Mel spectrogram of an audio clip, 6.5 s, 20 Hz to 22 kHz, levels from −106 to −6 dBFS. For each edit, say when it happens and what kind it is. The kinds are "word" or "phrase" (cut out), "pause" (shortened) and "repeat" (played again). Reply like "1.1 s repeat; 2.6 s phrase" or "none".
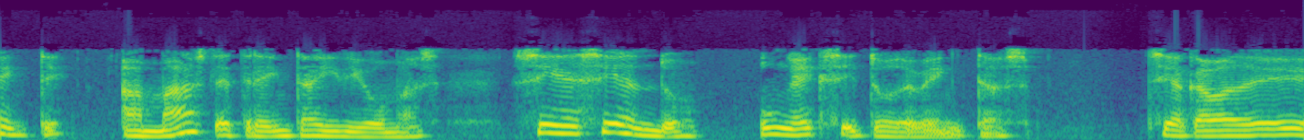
none

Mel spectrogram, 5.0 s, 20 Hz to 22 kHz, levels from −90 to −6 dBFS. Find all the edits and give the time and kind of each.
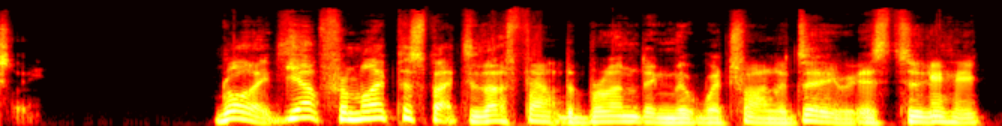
1.6 s word

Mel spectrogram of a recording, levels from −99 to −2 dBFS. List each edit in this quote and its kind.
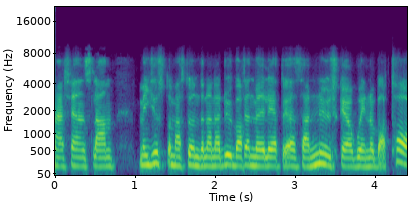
2.4 s word

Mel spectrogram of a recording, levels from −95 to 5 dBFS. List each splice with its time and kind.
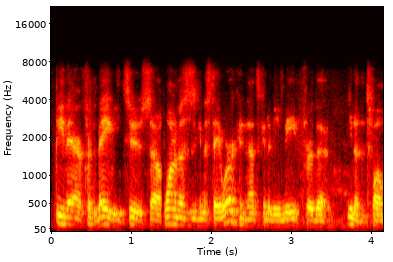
1.4 s word; 3.1 s word

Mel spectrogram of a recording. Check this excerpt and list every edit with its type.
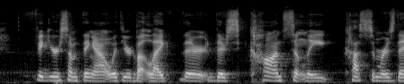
1.3 s word

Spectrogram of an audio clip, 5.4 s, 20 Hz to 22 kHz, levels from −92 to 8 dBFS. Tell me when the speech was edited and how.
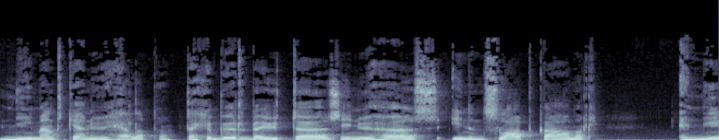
1.3 s pause

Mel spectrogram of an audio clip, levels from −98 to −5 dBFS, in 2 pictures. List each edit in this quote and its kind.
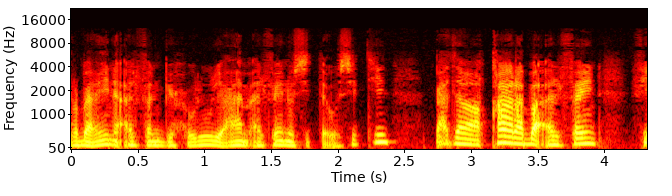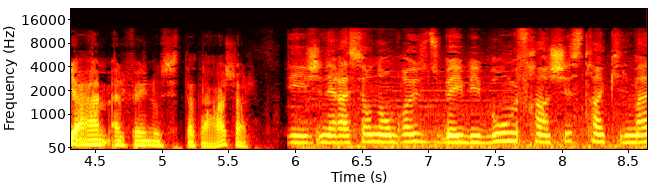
none

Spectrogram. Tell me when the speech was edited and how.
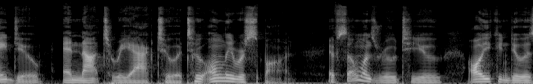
none

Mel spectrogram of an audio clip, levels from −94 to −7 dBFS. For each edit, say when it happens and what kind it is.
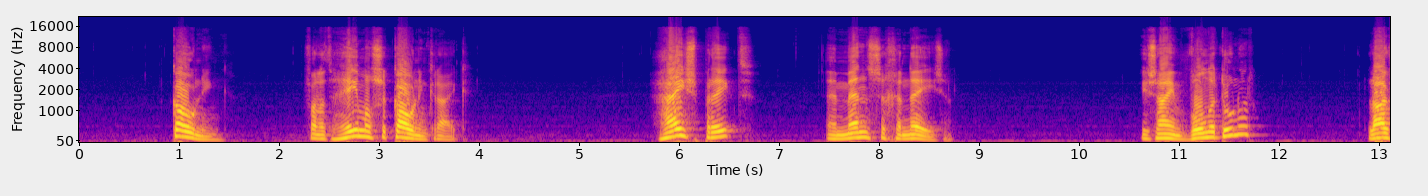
none

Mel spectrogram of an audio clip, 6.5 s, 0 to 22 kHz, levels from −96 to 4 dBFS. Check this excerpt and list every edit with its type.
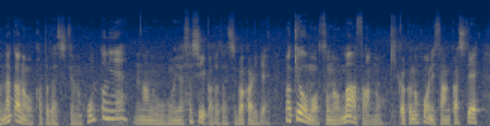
3.6 s pause

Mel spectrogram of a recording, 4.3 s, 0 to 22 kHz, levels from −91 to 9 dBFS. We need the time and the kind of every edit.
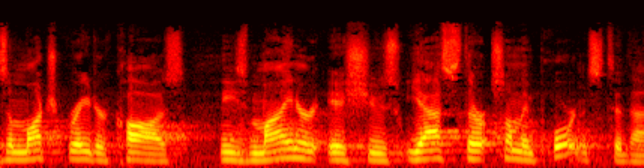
1.5 s word; 2.7 s word; 3.3 s word

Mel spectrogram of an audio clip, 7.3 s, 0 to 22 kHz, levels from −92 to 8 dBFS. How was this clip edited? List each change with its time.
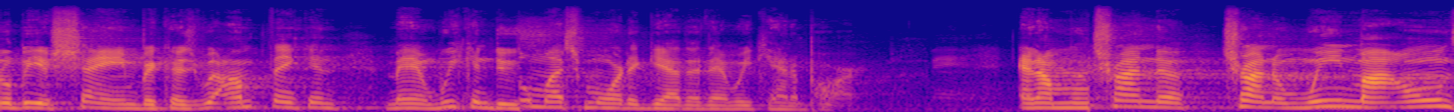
2.6 s word; 4.6 s pause; 5.4 s word

